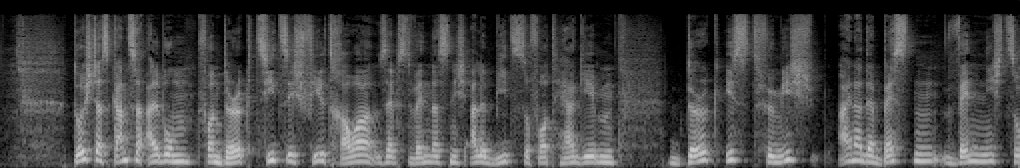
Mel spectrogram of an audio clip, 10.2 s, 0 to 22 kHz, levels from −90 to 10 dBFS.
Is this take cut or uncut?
uncut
